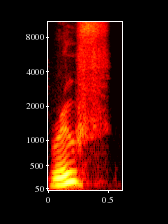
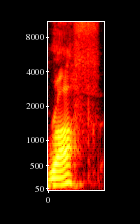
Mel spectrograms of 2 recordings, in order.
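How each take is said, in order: First: The vowel is a long 'oo' sound. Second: The vowel is a short 'uh' sound. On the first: The speaker calls it right. "now I know it's roof" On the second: The speaker calls it wrong. "I always said rough"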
